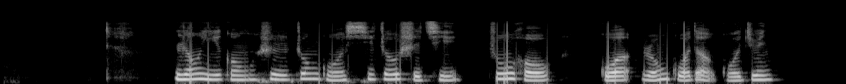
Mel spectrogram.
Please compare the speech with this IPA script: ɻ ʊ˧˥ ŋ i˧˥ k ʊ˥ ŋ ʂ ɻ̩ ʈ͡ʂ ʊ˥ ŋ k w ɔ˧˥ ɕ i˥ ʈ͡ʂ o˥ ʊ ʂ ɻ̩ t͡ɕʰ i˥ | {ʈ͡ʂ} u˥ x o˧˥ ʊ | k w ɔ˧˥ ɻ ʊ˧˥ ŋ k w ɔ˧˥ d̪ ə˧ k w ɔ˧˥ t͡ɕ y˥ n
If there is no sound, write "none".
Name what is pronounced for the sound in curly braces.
ʈ͡ʂ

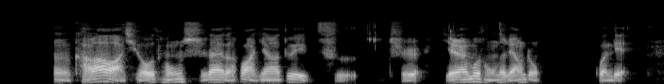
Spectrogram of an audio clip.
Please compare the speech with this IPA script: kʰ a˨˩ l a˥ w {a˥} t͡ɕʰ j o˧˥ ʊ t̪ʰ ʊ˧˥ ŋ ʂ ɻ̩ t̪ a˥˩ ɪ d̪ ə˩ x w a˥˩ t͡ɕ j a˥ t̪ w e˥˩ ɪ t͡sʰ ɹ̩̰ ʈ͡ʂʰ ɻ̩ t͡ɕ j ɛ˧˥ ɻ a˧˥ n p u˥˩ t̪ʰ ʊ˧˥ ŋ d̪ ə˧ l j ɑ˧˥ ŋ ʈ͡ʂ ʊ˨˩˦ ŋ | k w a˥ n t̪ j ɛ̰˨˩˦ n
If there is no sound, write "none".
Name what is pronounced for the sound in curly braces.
a˨˩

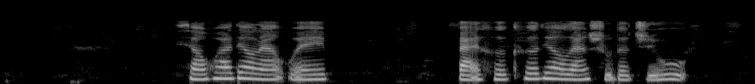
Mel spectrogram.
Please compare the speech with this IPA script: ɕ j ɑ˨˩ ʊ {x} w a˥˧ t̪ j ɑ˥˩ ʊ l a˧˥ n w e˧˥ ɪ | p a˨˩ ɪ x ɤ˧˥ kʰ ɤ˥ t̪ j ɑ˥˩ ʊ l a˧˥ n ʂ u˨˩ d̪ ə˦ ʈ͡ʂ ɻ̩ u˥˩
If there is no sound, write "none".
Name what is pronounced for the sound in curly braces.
x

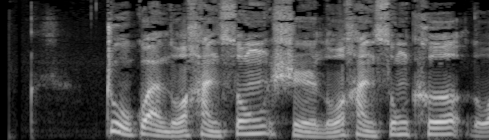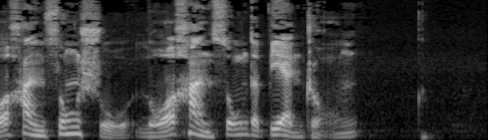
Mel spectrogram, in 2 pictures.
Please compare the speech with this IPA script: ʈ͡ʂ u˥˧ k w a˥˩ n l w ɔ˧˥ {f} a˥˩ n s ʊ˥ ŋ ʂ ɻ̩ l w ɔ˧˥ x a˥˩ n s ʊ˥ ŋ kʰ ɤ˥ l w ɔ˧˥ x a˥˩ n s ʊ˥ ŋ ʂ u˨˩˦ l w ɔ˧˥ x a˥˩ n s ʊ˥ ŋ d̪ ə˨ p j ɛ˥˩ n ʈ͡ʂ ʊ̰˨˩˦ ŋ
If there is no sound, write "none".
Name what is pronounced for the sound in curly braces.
x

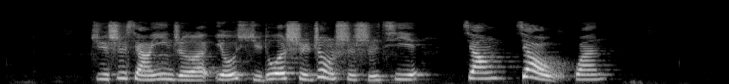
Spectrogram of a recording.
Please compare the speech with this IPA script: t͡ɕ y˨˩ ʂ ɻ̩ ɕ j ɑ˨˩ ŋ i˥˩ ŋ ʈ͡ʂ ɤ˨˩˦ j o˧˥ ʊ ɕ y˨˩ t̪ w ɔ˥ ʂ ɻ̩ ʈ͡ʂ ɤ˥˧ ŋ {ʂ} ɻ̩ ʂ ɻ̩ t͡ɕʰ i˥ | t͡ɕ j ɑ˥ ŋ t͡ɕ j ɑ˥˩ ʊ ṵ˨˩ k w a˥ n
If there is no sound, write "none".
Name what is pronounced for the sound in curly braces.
ʂ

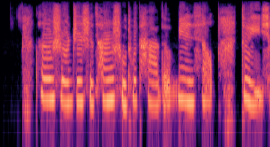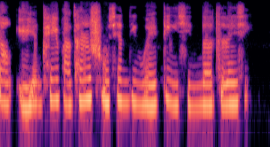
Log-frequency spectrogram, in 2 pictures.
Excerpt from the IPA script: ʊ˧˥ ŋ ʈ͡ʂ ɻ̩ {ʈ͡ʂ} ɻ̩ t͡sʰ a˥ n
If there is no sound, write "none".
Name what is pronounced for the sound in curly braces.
ʈ͡ʂʰ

